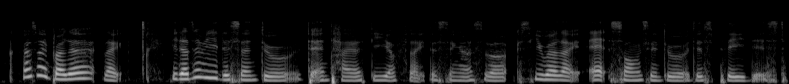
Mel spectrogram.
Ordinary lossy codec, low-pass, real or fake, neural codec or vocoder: none; none; fake; codec, 16 kHz, 8 kbps, FreqCodec, larger model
